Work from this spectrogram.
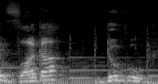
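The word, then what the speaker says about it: Ouagadougou: चीज ध्यान से रखना इसके स्पेलिंग शुरू होते हैं ओ यू से पर हमने उसको पढ़ना है वागा डगू तो इसको आप फनी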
